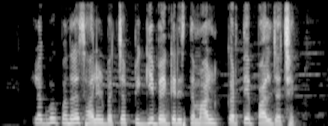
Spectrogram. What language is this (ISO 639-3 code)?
mag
